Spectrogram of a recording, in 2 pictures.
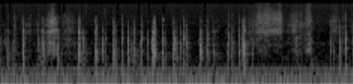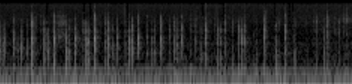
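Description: Long dark nails tap and scratch the surface and edges of a blue silicone rubber kids tablet case with a handle flap, thick and padded over a solid tablet and held in hands. Rapid dull taps and soft scratchy rubs run throughout with no ring, over a steady low hum.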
